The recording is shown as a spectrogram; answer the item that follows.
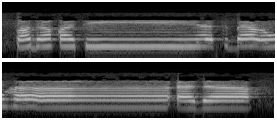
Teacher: أنطقي في الوقت ذاته ياء من الفم وغنة من الأنف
